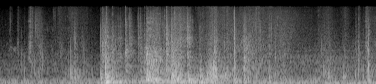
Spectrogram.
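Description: Footsteps thud on a metal lid.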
